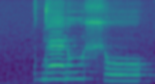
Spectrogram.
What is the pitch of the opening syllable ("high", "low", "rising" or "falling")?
high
